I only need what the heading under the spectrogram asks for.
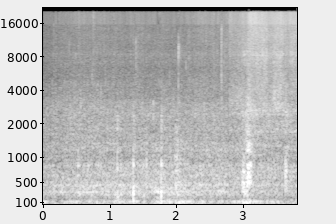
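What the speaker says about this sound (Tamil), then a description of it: "இப்போது நம்ம நெக்ஸ்ட்டாக நம்ம எடுத்து வச்சுருந்த தக்காளியை ஆட் பண்ணிக்கலாம்" Chopped tomatoes hit a hot oiled pan for Tamil fish curry, bursting into a broad, steady sizzle with a louder surge of hissing near the end and a few clinks, close and without talk.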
